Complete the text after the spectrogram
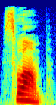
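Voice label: "swamp", English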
